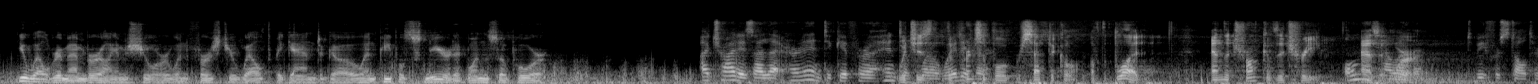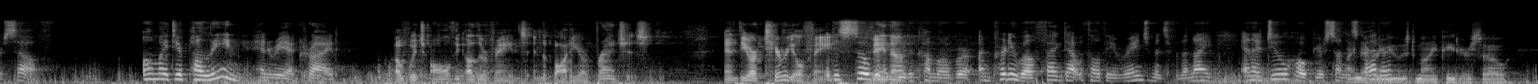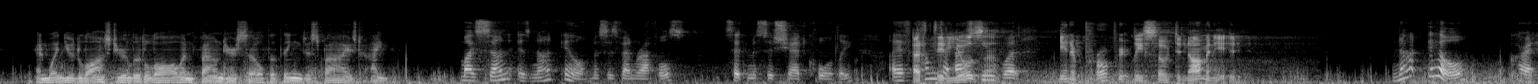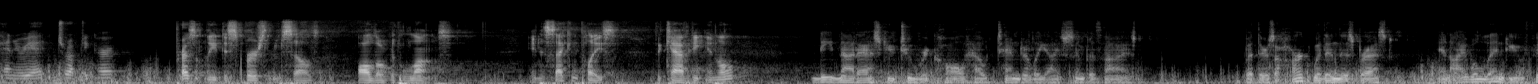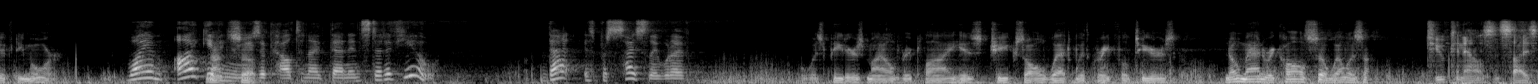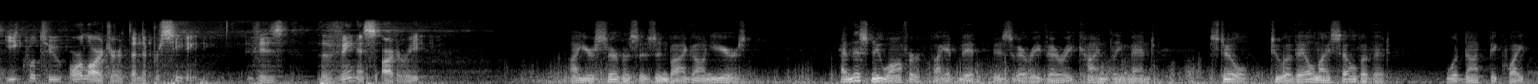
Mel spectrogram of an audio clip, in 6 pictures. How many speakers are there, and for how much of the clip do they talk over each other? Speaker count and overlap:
three, about 6%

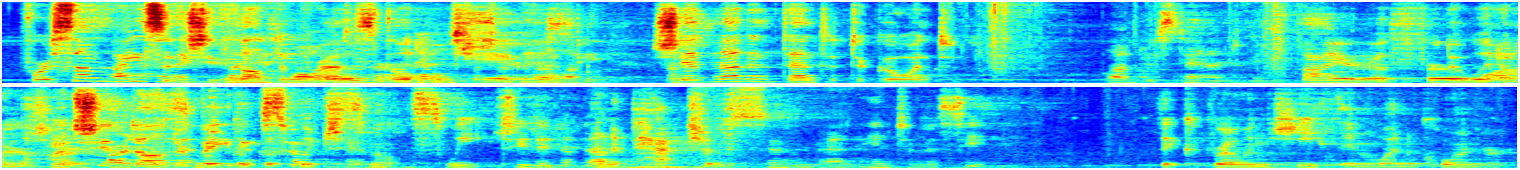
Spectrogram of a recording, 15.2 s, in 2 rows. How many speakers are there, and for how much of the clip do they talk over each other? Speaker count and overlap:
three, about 51%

